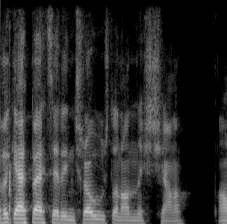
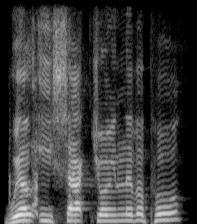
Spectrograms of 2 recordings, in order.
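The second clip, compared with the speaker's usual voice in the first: high, loud stream-opener impression; hammed-up, high-pitched host's teaser; Callum; 7 semitones higher, 8 dB louder than usual. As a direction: mimic a host posing big questions, pitched up. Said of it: "You do Callum".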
